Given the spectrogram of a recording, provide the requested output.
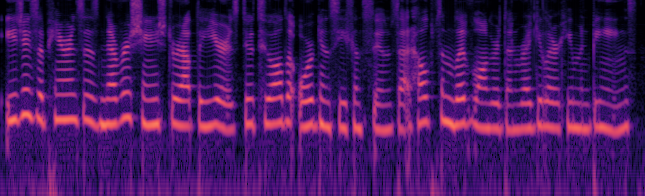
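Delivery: ordinary delivery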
